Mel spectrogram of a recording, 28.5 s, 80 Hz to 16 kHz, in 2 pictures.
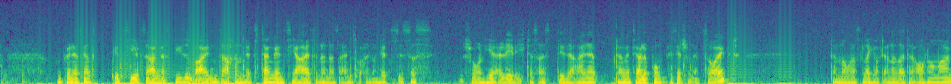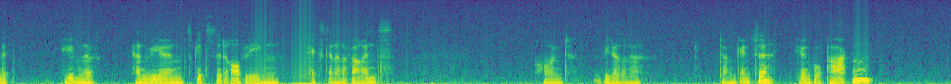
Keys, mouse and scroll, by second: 0.2 click, 1.1 click, 4.8 click, 11.5 click, 14.4 click, 16.5 click, 17.4 click, 18.7 click, 21.5 right click, 24.8 click, 26.8 click, 27.3 right click, 28.3 click.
